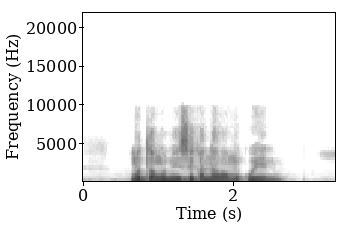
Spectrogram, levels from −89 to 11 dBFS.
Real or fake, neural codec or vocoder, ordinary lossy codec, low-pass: fake; codec, 24 kHz, 0.9 kbps, DualCodec; MP3, 96 kbps; 9.9 kHz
